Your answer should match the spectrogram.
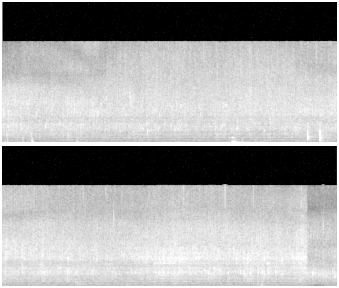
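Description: Flour-coated chicken breasts shallow-frying in hot oil in a frying pan, a steady sizzle. A few light clicks come near the middle.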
